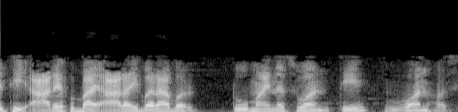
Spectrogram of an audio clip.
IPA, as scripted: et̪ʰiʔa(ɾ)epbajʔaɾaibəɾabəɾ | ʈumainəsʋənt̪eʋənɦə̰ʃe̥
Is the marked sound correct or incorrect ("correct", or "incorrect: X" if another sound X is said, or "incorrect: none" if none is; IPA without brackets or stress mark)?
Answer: correct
